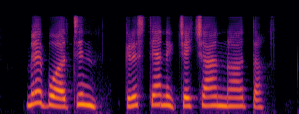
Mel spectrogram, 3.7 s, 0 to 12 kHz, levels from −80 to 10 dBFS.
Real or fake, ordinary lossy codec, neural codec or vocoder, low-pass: fake; none; codec, 16 kHz, 0.7 kbps, FocalCodec; 7.2 kHz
